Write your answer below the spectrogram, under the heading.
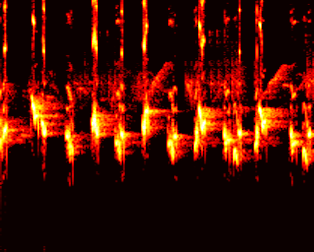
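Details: Rapid 'ropel' singing from Sooty-headed bulbuls, another bulbul joining in. Quick, liquid two-part whistled phrases follow one another almost without a break, each note slurring downward.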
